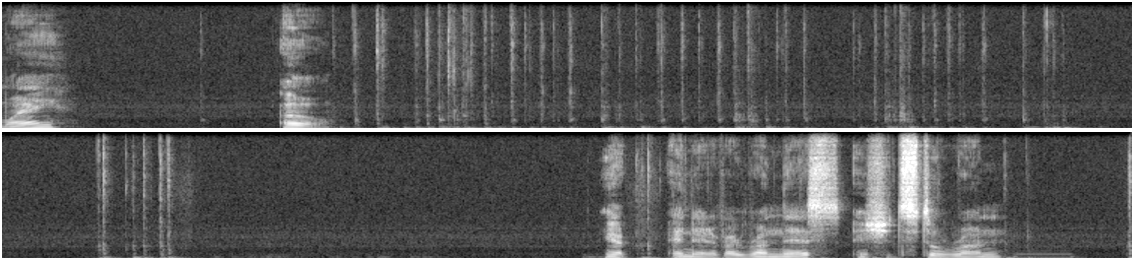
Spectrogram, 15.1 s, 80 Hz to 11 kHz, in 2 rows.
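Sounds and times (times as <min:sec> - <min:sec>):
computer keyboard typing: 0:02.2 - 0:07.2, 0:08.2 - 0:08.9, 0:11.7 - 0:14.6.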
